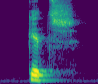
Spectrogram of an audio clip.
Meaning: children
- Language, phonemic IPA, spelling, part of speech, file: Dutch, /kɪts/, kids, noun, Nl-kids.ogg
